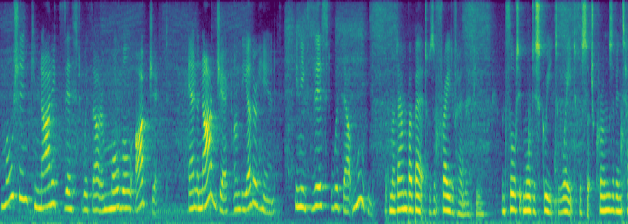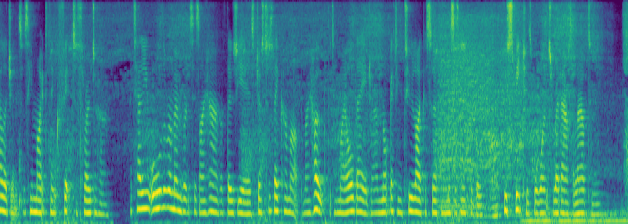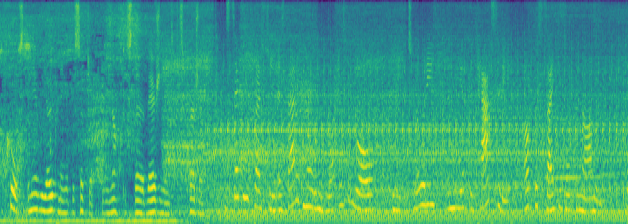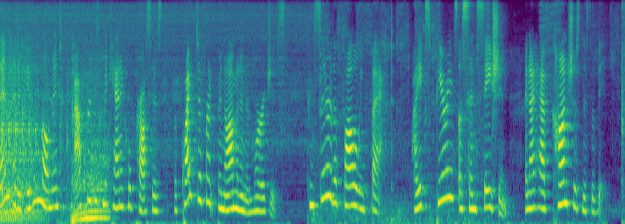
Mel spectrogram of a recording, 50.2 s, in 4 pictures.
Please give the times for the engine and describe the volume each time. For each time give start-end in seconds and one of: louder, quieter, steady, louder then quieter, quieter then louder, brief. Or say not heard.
21.2-39.9 quieter then louder.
